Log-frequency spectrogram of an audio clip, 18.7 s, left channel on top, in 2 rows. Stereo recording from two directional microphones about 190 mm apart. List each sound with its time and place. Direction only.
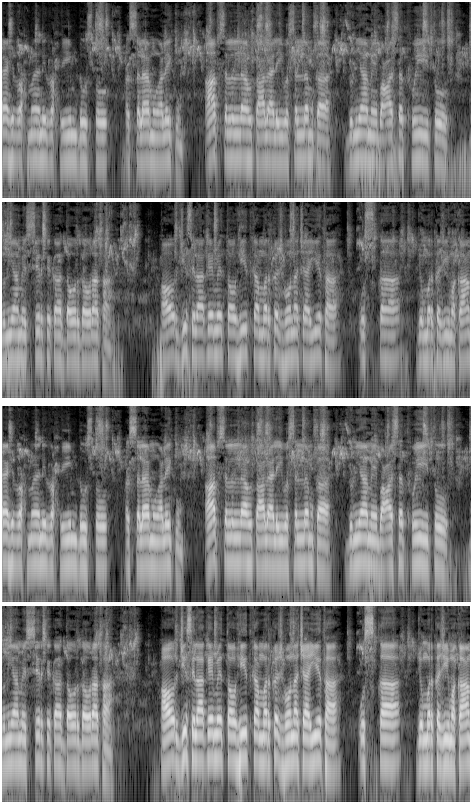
0.0 s speech: 20° right (ahead or behind)
1.7 s speech: 5° right (ahead or behind)
2.5 s speech: 20° right (ahead or behind)
12.5 s speech: 45° right (ahead or behind)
